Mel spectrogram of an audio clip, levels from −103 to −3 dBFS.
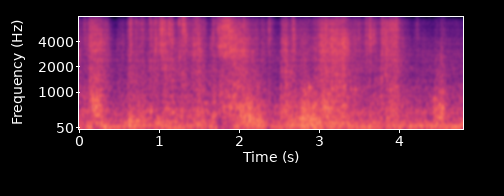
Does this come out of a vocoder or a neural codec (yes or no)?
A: yes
